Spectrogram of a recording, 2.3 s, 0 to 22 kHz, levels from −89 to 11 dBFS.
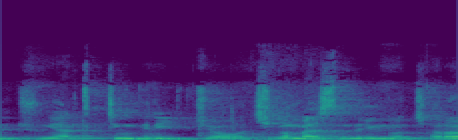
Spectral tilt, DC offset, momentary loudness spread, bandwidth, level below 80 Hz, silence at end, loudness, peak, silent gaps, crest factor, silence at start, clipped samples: -4.5 dB/octave; under 0.1%; 5 LU; 14 kHz; -68 dBFS; 0 s; -27 LUFS; -10 dBFS; none; 16 dB; 0 s; under 0.1%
